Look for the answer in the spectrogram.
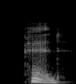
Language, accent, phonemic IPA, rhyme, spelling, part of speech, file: English, Australia, /pɛd/, -ɛd, ped, noun, En-au-ped.ogg
- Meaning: 1. A pedestrian 2. A pedestal 3. A motorcycle 4. A pedophile 5. A basket; a hamper; a pannier 6. An aggregate of soil particles that forms a structural unit in soil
